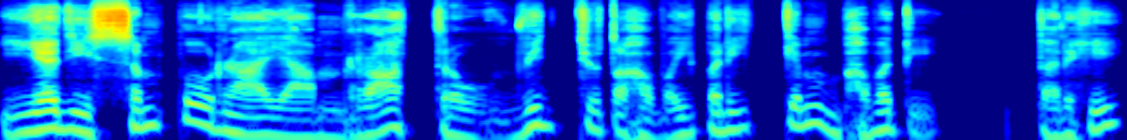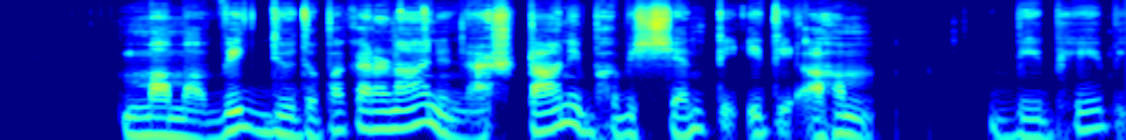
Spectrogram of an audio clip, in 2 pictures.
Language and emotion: Sanskrit, fearful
